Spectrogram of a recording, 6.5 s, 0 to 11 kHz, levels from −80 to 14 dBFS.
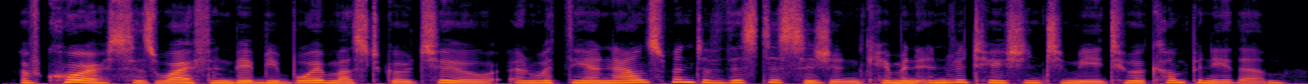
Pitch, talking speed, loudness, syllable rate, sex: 230 Hz, 230 wpm, -19 LUFS, 6.1 syllables/s, female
